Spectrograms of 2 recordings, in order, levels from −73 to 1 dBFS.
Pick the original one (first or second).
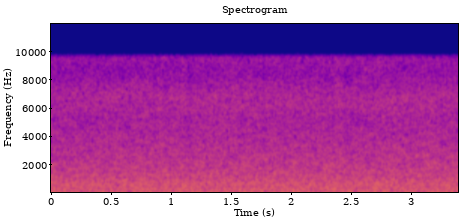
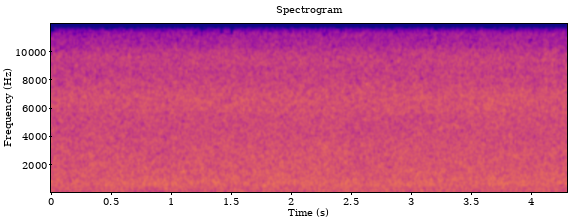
second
